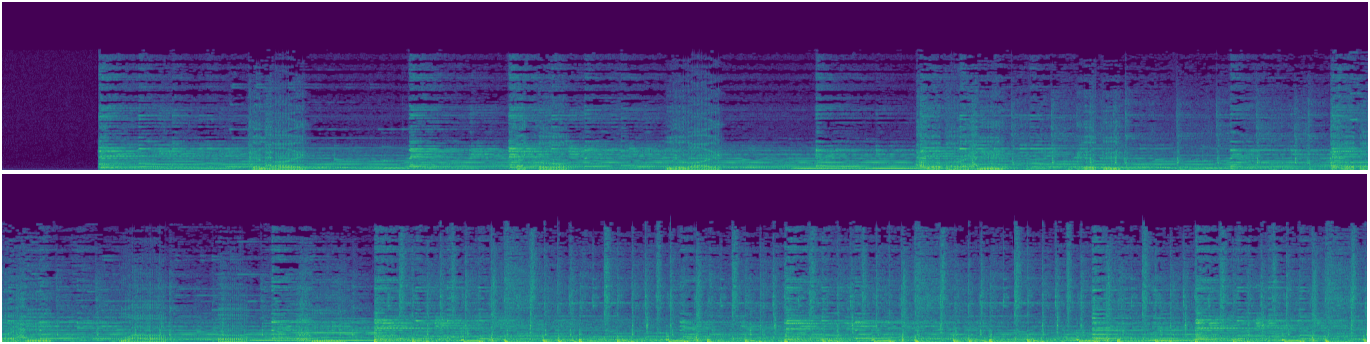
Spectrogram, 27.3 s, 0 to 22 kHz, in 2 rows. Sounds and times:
Music: 0:01.0 - 0:27.3.

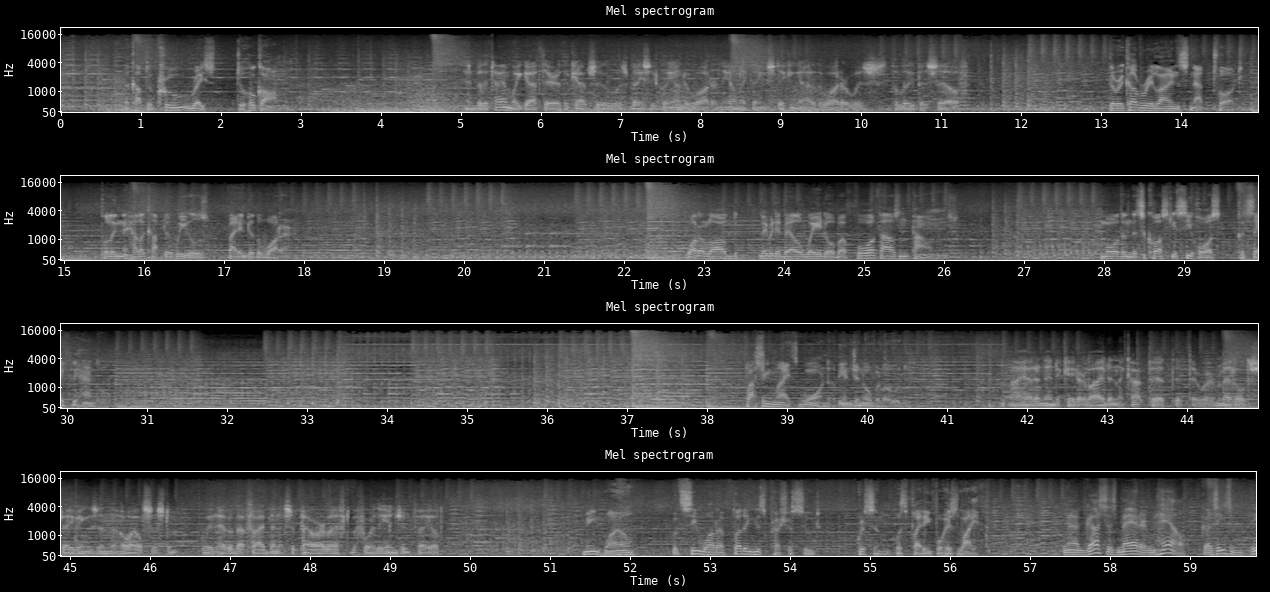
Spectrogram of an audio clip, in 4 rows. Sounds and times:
Music: 0:00.0 - 0:59.8
Speech: 0:00.7 - 0:03.0, 0:05.0 - 0:11.4, 0:13.1 - 0:17.9, 0:22.8 - 0:26.2, 0:27.9 - 0:30.5, 0:38.5 - 0:40.5, 0:41.7 - 0:49.7, 0:51.4 - 0:56.4, 0:57.4 - 0:59.8.

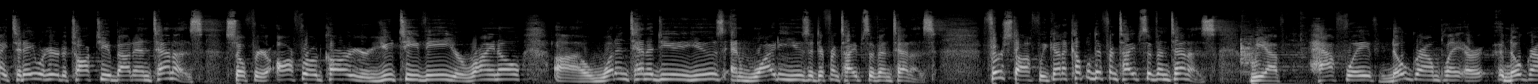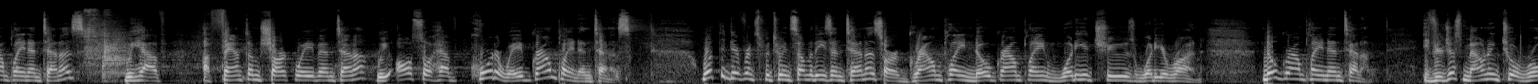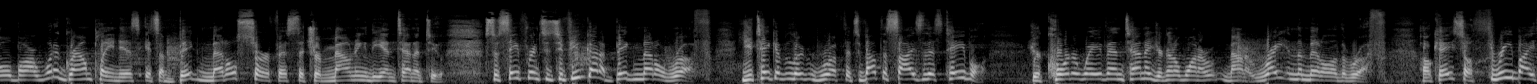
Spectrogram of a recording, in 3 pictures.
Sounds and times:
Speech: 0:00.0 - 0:21.8, 0:22.4 - 0:27.4, 0:28.0 - 0:46.1.

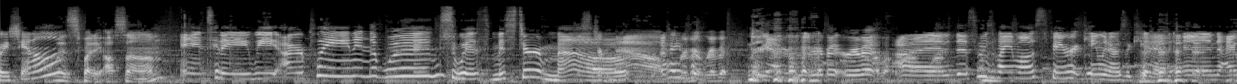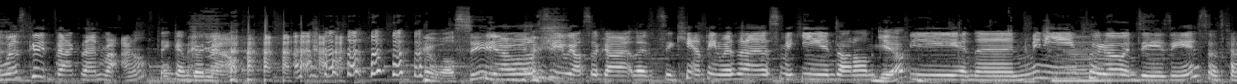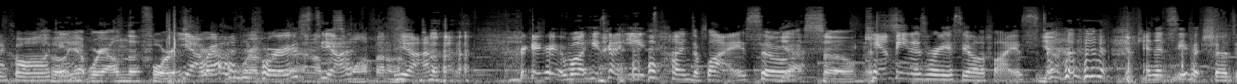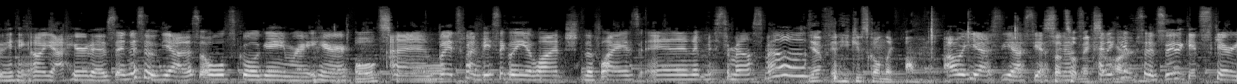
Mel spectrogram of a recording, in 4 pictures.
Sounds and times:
Music: 0:00.0 - 0:49.4
Speech: 0:16.6 - 0:29.0, 0:43.0 - 0:49.4.

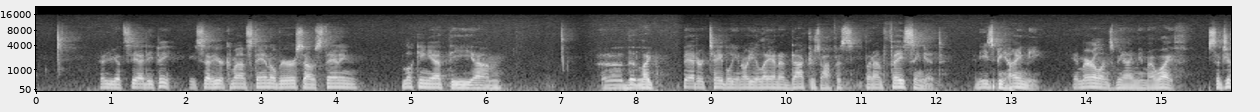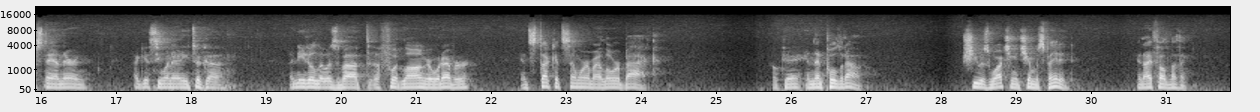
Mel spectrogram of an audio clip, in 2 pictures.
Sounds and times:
Inside, small room: 0:00.0 - 0:31.8
Speech: 0:00.8 - 0:06.3, 0:07.5 - 0:18.6, 0:19.3 - 0:21.8, 0:22.4 - 0:24.4, 0:25.7 - 0:27.1, 0:28.3 - 0:29.9, 0:30.6 - 0:31.4.

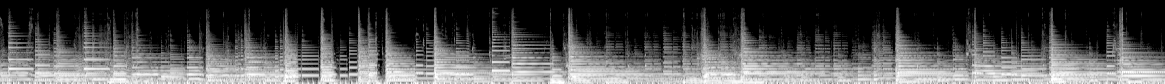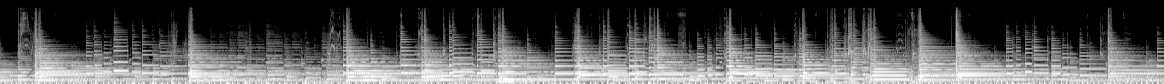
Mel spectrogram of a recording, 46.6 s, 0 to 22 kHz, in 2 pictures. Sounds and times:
Acoustic guitar: 0:00.0 - 0:46.5.

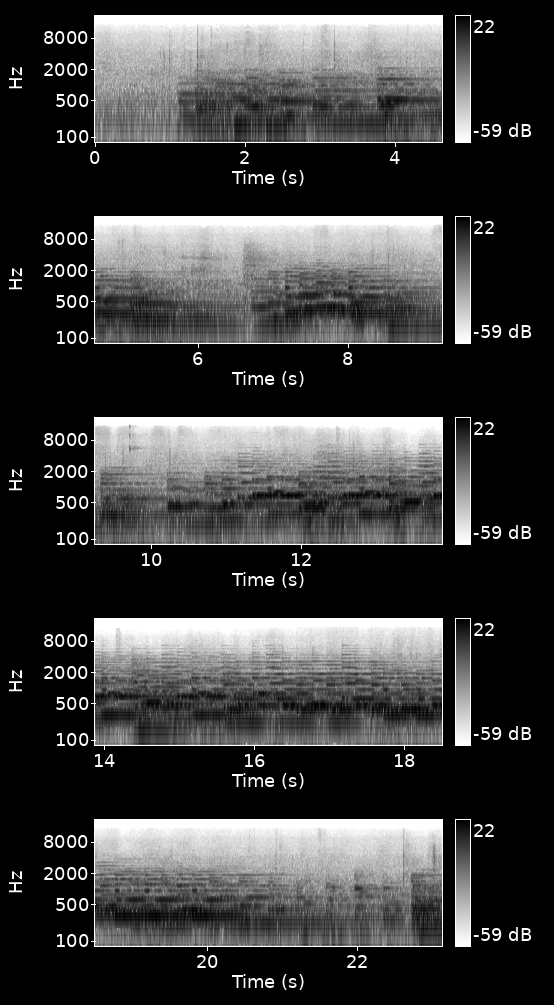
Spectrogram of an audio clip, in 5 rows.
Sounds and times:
Music: 0:00.9 - 0:23.1.

